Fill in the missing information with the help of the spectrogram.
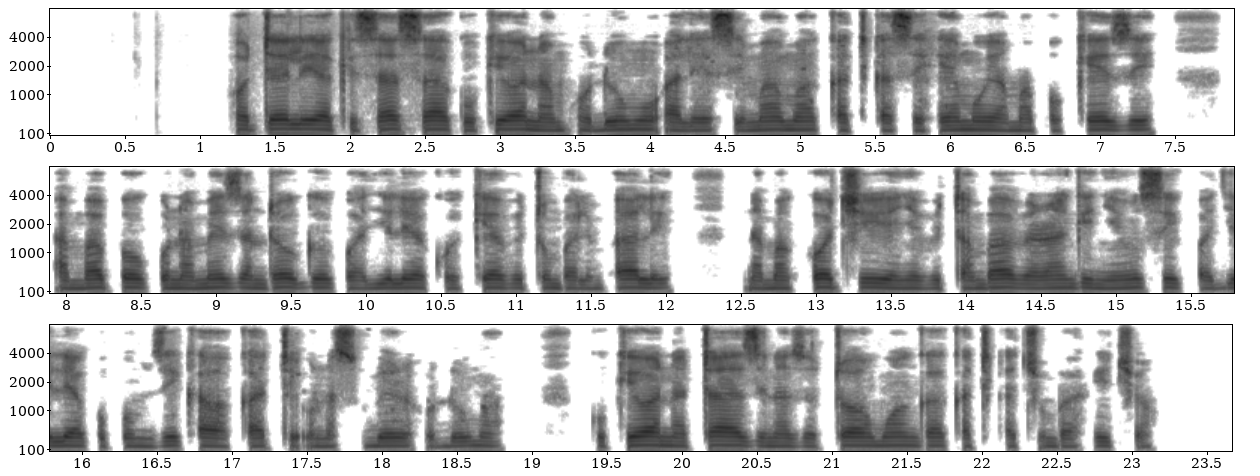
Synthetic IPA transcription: hɔtɛlijakisasakukiwanam̩huɗumuʔalijɛsimamakati̥kasɛhɛmujamapɔkɛzi | ambapɔkunamɛzandɔɠɔkwaːʄilijakuwɛkɛavitumbalimbali | namakɔt͡ʃijɛɲɛvitambaɔvjaɾaŋɡiɲiusikwaːʄilijakupum̩zikʰawakatiʔṵnasuɓiɾihuɗuma | kukiwanataːzinazɔtɔamwaŋɡakati̥kat͡ʃumbahit͡ʃɔ

